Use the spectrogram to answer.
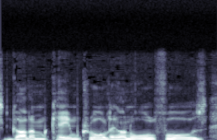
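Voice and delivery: usual speaking voice

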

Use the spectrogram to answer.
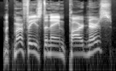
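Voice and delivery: high, slow drawling Western cowboy voice. Acted. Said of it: "in his drawling cowboy actor's voice".

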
